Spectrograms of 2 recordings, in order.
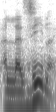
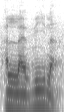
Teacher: dzal itu di ujung lidah menyentuh gigi, alladzina bukan allazina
